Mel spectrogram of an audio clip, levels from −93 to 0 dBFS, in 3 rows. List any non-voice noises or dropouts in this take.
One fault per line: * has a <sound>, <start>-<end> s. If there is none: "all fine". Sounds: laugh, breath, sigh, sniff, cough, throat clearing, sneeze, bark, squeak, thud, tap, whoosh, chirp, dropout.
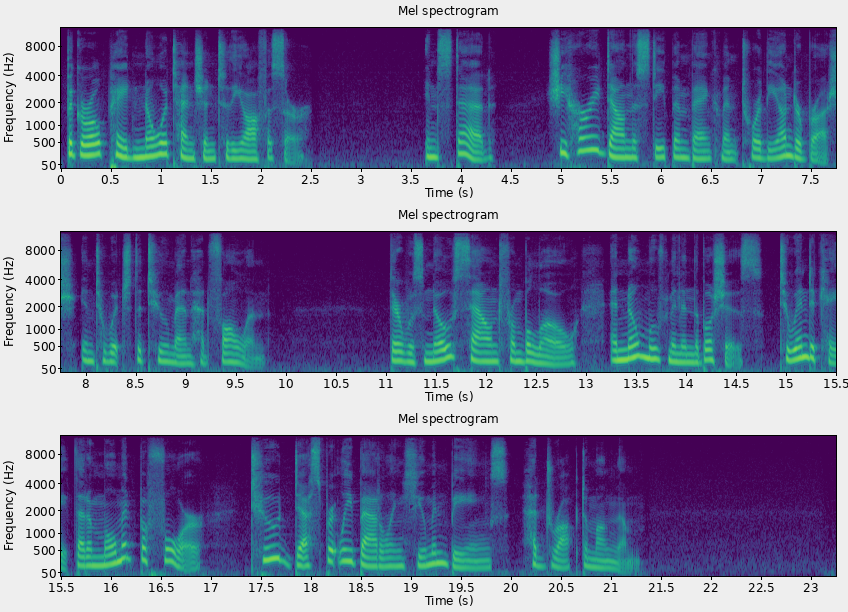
all fine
